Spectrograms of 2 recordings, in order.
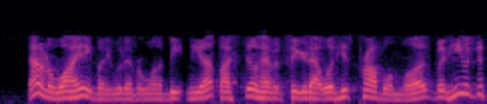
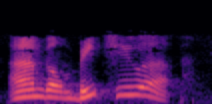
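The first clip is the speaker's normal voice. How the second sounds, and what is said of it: Texas accent. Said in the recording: “that Texas accent”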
